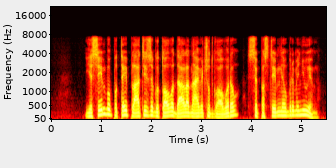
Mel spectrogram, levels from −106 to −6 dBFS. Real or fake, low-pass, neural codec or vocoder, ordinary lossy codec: fake; 7.2 kHz; codec, 16 kHz, 4 kbps, FunCodec, trained on LibriTTS, 50 frames a second; none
